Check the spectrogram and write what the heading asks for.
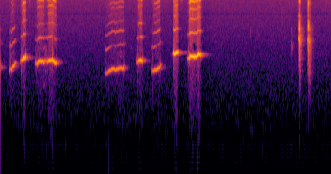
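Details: A pet cockatiel whistles at its owner's foot, giving a run of clear, tonal whistles, some rising and some level, in short phrases.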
